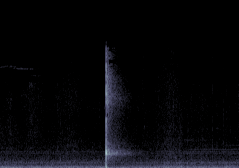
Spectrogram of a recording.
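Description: A single sharp finger snap about a second in, with a brief ringing tail.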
